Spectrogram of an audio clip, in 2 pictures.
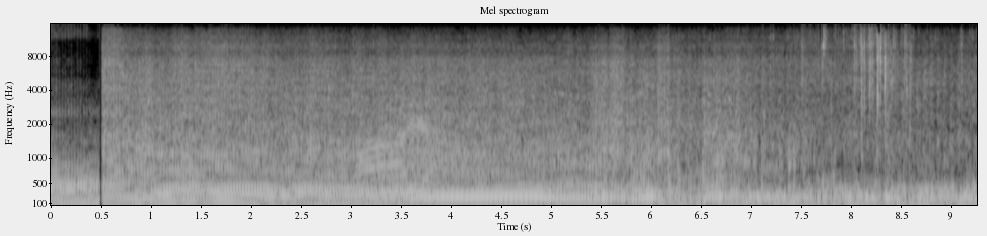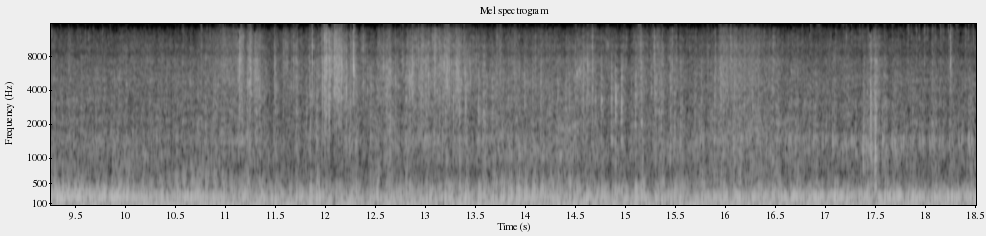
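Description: Can-Am Renegade ATV engine revving hard through a mud hole, its pitch rising and falling, then running at a steady pitch under load. Scattered sharp snaps and clicks from brush and branches striking the quad come in the middle stretch.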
